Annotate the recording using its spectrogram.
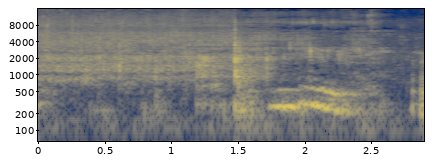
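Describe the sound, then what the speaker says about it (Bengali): Onions fry in a pan at home with a steady sizzle and some stirring. A sharp clink sounds midway and a faint voice-like murmur is heard near the end. "এখানে হচ্ছে মাথার জন্য পেঁয়াজ ভাজা হচ্ছে"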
